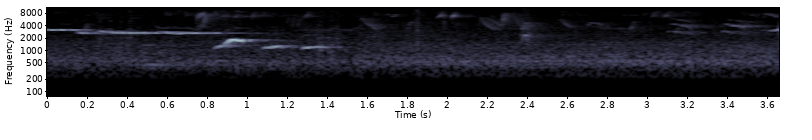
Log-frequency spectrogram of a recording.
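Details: Streak-breasted scimitar babbler giving one brief phrase: a clear downslurred whistle, then two lower short notes, after a thin high whistle. Soft high chirping and background hiss follow.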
